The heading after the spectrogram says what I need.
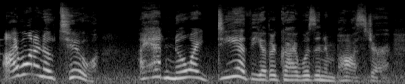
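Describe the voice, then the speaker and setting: An actress playing a lively, earnest young female adventurer in an anime video game, over music. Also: high-pitched, brisk, a little hiss or hum. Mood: earnest, curious. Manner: lively, expressive. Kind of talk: scripted anime game acting. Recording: loud game music and effects.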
